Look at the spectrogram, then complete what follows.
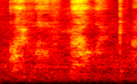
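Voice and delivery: soft, voiceless gushing whisper; overwhelmed fan whisper. Real, not acted. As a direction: whisper it, overcome with love. Fan overcome by favourite couple.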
